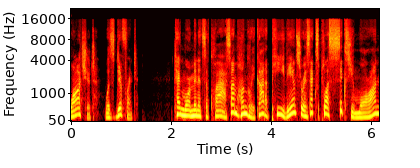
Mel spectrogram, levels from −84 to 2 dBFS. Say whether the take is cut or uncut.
uncut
